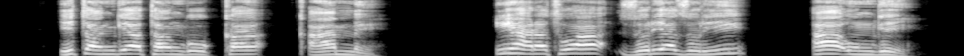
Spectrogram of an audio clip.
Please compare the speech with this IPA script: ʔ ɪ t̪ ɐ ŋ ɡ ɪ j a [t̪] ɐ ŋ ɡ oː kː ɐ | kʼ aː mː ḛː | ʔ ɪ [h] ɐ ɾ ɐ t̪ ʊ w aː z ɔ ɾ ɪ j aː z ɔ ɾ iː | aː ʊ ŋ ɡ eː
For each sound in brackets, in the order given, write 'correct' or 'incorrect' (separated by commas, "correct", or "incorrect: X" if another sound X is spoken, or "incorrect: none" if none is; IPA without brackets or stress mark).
correct, correct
